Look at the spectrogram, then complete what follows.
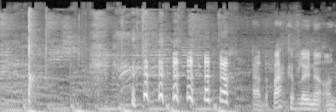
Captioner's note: laughs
